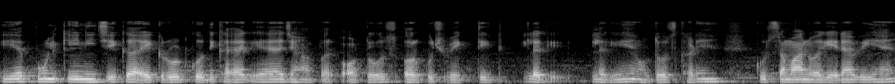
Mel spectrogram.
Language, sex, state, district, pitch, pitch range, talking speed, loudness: Hindi, male, Bihar, Begusarai, 115 Hz, 110-120 Hz, 185 wpm, -18 LUFS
